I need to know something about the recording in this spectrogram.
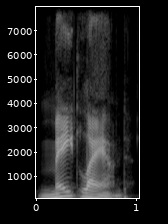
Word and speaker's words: Maitland: You're saying it wrong. Her name is Maitland.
